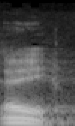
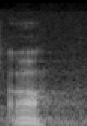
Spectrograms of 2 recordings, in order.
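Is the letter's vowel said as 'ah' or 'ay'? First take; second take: ay; ah. First: The letter is said with an 'ay' vowel. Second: The letter is said with an 'ah' vowel. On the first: "in Australia we say A" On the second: "in India they say Ah"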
